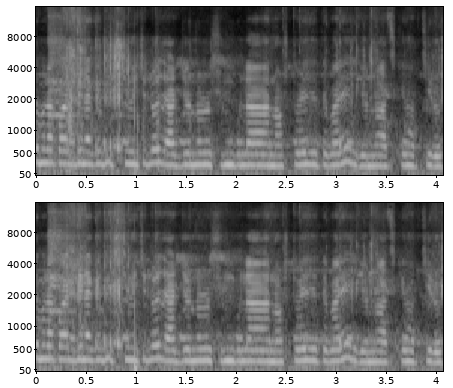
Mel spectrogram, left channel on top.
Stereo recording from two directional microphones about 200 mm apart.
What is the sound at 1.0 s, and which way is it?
Speech, 10° left (ahead or behind).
